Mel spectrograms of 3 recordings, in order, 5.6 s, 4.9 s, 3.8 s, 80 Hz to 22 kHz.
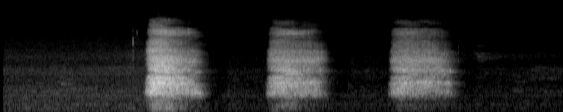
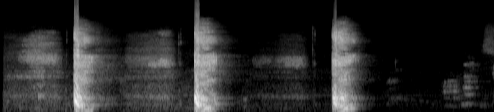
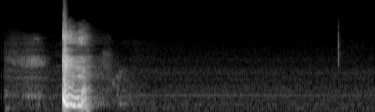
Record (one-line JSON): {"exhalation_length": "5.6 s", "exhalation_amplitude": 26485, "exhalation_signal_mean_std_ratio": 0.32, "three_cough_length": "4.9 s", "three_cough_amplitude": 32768, "three_cough_signal_mean_std_ratio": 0.24, "cough_length": "3.8 s", "cough_amplitude": 32768, "cough_signal_mean_std_ratio": 0.19, "survey_phase": "alpha (2021-03-01 to 2021-08-12)", "age": "18-44", "gender": "Female", "wearing_mask": "No", "symptom_headache": true, "symptom_onset": "12 days", "smoker_status": "Ex-smoker", "respiratory_condition_asthma": false, "respiratory_condition_other": false, "recruitment_source": "REACT", "submission_delay": "2 days", "covid_test_result": "Negative", "covid_test_method": "RT-qPCR"}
